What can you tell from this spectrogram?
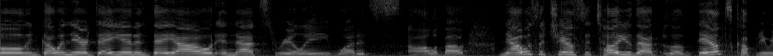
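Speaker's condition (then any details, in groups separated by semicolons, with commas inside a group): No condition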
